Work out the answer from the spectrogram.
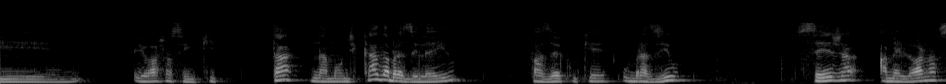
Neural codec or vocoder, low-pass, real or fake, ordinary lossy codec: none; 7.2 kHz; real; none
